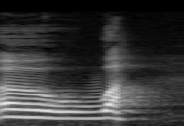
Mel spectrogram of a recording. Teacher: In the O as in go, there is a W at the end. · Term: long O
